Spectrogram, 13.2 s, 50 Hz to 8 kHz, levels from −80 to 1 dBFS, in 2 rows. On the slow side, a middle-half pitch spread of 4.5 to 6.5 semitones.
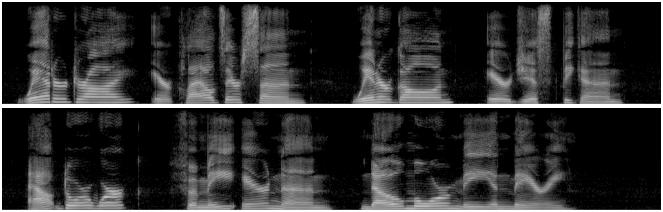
Yes: slow, 110 wpm; average, 4.8 semitones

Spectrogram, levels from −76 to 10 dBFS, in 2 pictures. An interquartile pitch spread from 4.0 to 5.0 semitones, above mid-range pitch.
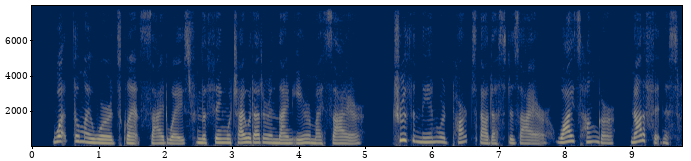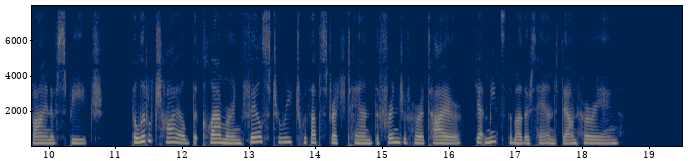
Yes: average, 4.3 semitones; high, 205 Hz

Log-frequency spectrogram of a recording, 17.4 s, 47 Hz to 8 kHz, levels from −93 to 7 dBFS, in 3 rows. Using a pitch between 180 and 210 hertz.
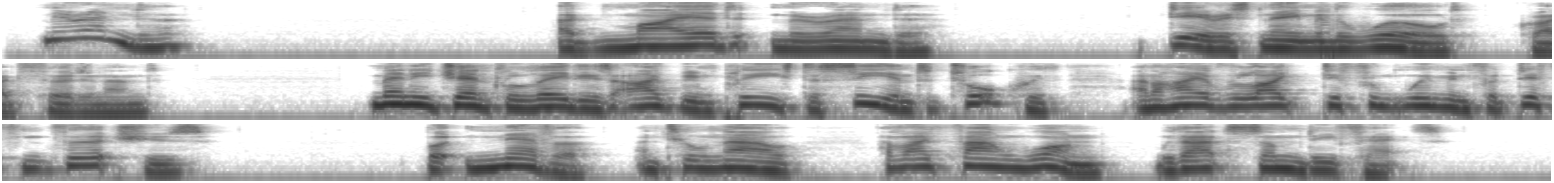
No: medium, 145 Hz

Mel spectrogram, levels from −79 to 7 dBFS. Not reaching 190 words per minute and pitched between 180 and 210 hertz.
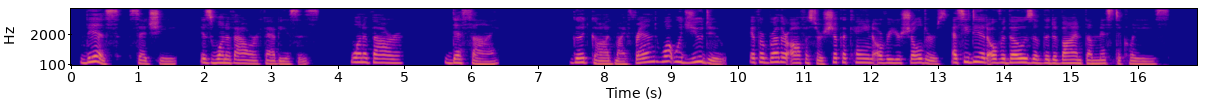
Yes: average, 140 wpm; high, 190 Hz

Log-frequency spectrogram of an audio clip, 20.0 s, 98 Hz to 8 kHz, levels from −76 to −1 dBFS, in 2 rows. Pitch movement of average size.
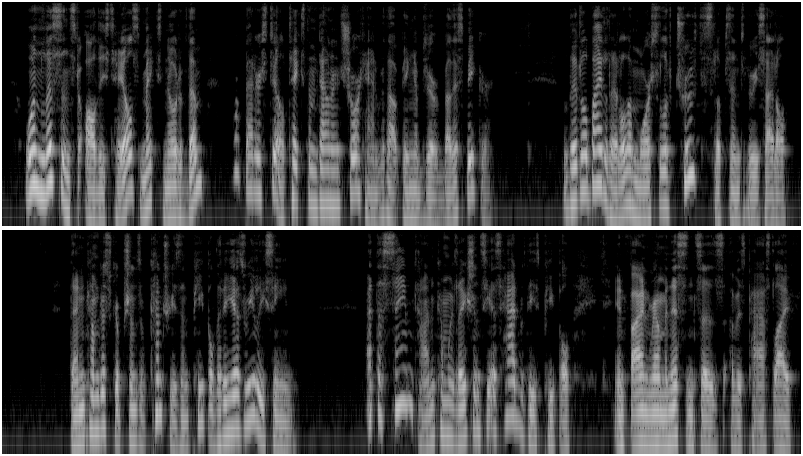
No: wide, 8.8 semitones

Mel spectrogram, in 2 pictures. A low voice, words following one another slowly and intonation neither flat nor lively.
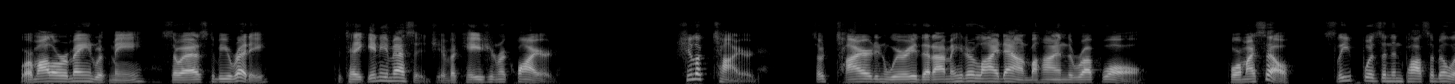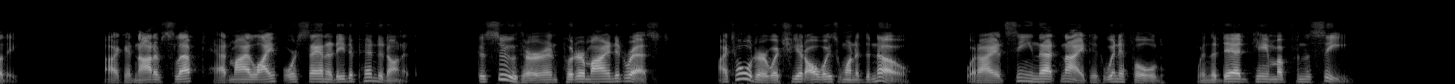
No: low, 125 Hz; average, 180 wpm; average, 3.4 semitones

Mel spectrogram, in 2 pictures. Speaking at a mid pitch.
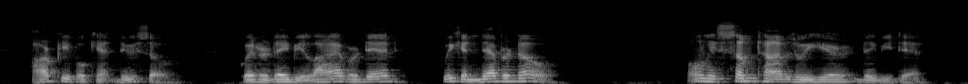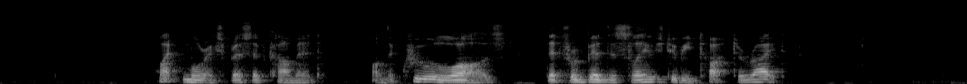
No: low, 105 Hz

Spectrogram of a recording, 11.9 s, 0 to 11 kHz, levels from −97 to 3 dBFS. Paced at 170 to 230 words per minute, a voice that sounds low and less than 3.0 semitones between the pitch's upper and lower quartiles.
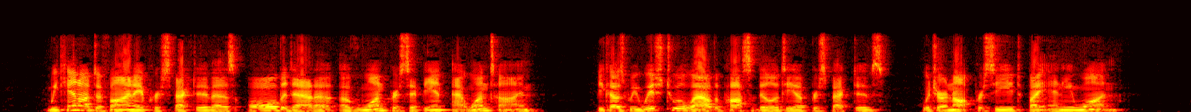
No: average, 155 wpm; low, 125 Hz; narrow, 2.5 semitones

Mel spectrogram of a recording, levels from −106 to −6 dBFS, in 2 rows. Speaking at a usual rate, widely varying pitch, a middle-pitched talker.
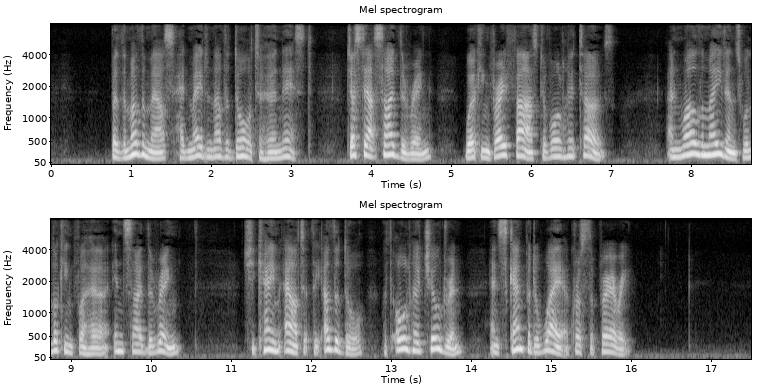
Yes: average, 170 wpm; wide, 5.9 semitones; medium, 165 Hz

